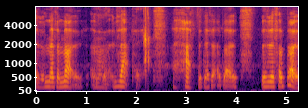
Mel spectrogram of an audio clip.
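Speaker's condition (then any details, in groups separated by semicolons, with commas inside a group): Tongue cancer; surgery, radiotherapy, immunotherapy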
